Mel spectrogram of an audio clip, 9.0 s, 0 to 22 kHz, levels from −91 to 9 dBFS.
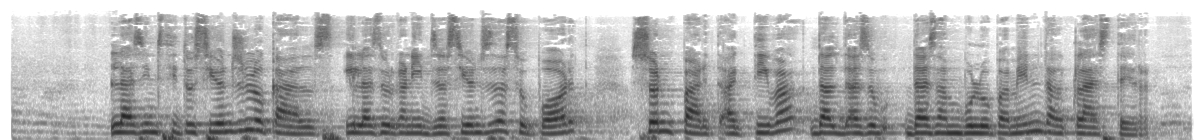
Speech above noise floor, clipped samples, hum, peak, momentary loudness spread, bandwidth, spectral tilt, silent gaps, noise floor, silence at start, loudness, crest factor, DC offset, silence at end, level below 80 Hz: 27 dB; under 0.1%; none; 0 dBFS; 6 LU; 15 kHz; -4 dB/octave; none; -43 dBFS; 0.1 s; -16 LUFS; 16 dB; under 0.1%; 0.15 s; -32 dBFS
